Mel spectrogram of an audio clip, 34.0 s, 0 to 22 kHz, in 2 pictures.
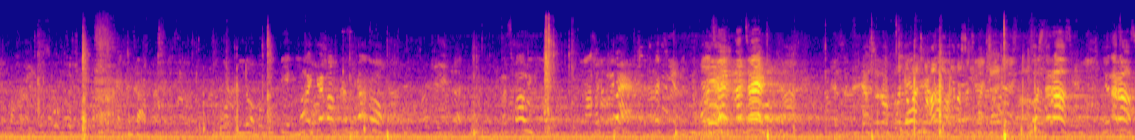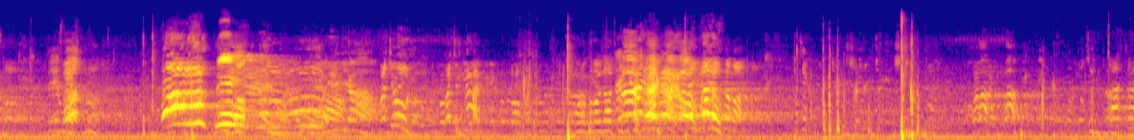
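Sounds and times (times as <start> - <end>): players shouting: 9.0 - 24.7, 25.5 - 29.0
ball being kicked: 25.5 - 25.8, 30.5 - 30.9.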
